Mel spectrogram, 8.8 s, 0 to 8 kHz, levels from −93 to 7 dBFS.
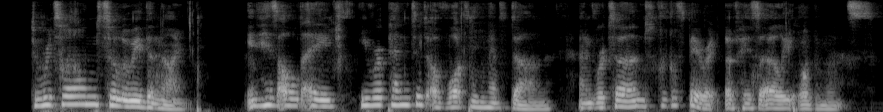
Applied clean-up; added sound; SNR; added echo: neural mask model DeepFilterNet 3.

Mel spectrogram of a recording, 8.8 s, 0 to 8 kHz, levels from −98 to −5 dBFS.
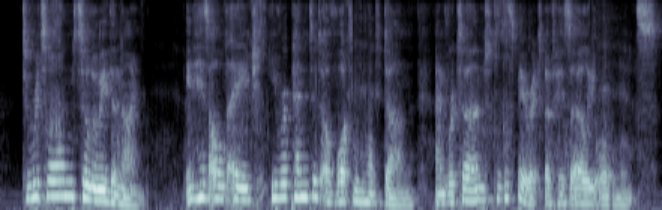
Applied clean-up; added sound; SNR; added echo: neural separator model SepFormer DNS4.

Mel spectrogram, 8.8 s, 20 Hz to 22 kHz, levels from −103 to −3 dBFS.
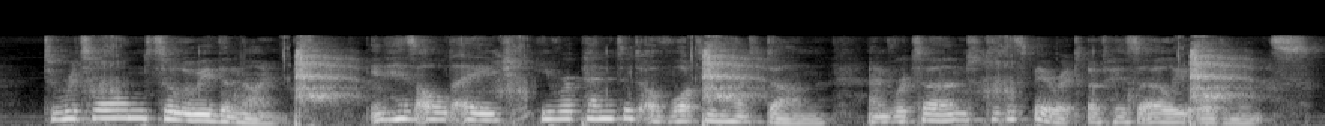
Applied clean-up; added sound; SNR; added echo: none; Liquid; 11 dB; reverberation time 0.3 s.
